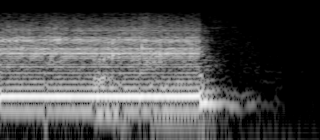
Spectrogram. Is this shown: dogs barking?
no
